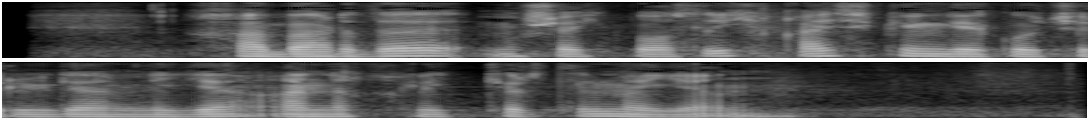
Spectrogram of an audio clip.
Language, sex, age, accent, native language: Uzbek, male, 18-24, Farg'ona, Uzbek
